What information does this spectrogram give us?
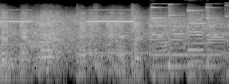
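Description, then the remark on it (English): Electronic beeping from a cooking device signalling that the chicken is ready, amid a dense, noisy background, with steady tones that become more distinct toward the end of the short clip. “Yes, it beeps when it's ready.”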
